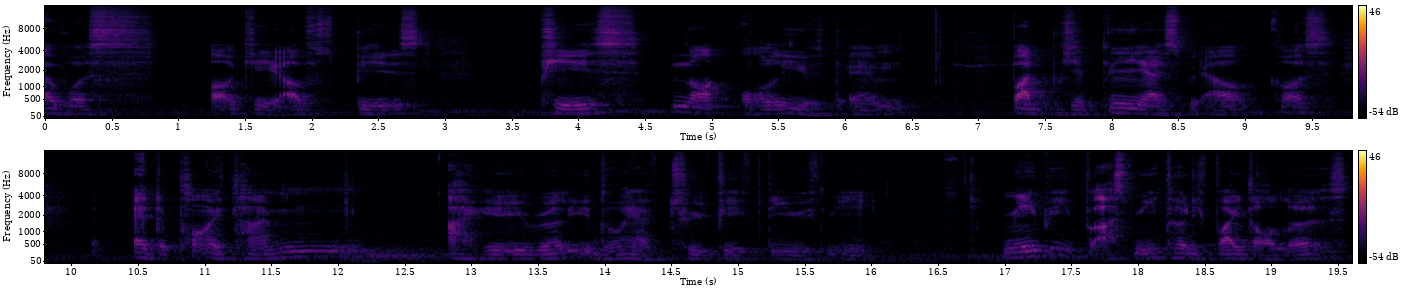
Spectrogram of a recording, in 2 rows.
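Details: Ataxic dysarthria in an adult man with spinocerebellar ataxia, diagnosed by a neurologist about 20 years ago after trembling hands and an unsteady walk.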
